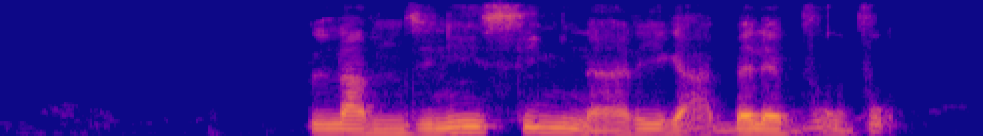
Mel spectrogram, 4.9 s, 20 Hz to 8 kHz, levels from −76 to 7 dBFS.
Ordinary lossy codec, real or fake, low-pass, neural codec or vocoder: Opus, 16 kbps; real; 7.2 kHz; none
